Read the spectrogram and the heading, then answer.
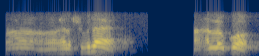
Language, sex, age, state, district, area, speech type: Odia, male, 60+, Odisha, Gajapati, rural, conversation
